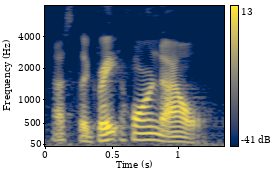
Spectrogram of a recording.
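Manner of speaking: plain reading voice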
